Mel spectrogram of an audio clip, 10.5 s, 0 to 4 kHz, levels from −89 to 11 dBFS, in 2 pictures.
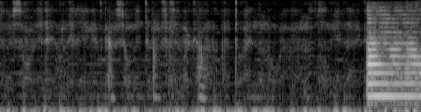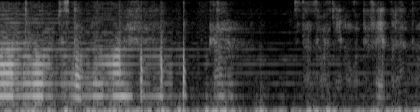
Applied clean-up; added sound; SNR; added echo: neural separator model SepFormer WHAMR!.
